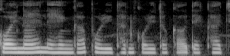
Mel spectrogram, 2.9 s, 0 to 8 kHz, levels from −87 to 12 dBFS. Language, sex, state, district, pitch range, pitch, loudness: Assamese, female, Assam, Kamrup Metropolitan, 205-215 Hz, 210 Hz, -18 LUFS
